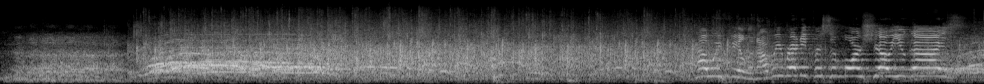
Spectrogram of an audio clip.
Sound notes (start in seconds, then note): 0.0 audience laughs; 1.2 audience applauds and cheers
